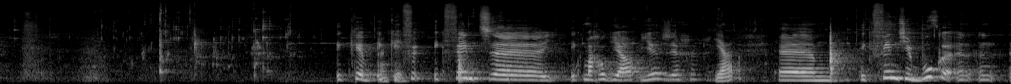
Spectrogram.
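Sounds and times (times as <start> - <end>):
water being poured into a glass: 0.0 - 3.4
speech: 3.4 - 10.1.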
